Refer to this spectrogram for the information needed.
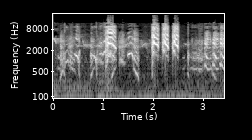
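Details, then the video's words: Indian ringneck parakeet screeching: a tangle of harsh, buzzy notes, then three loud evenly spaced rasping calls, followed by quicker chattering squawks. "Indian Green Ringneck Parrot Natural sound/Voice"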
